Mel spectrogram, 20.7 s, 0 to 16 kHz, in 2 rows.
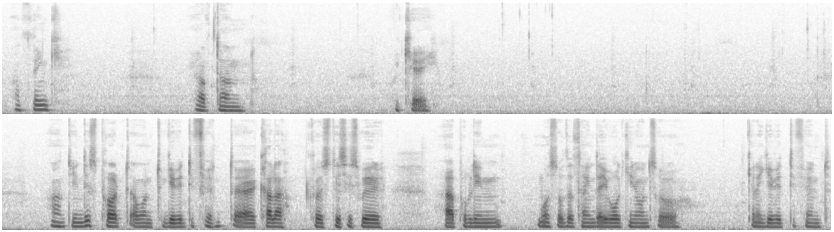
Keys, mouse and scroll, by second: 0.3-1.0 scroll down 2, 1.0-2.8 middle drag, 2.8-9.0 drag, 9.0-16.9 shift+middle drag, 16.9-20.7 drag.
